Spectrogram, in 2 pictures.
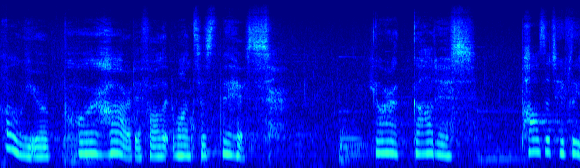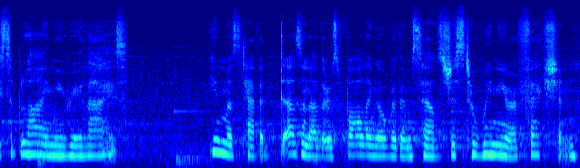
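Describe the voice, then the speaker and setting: A woman voicing a lonely, guarded recluse in a video game, gentle, self-deprecating and hesitant. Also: medium pitch, fairly even intonation, normal speed, soft background music, lightly acted. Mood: wistful, tender. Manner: hesitant, wistful.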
